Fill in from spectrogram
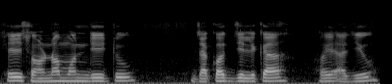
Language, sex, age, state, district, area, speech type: Assamese, male, 45-60, Assam, Biswanath, rural, spontaneous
